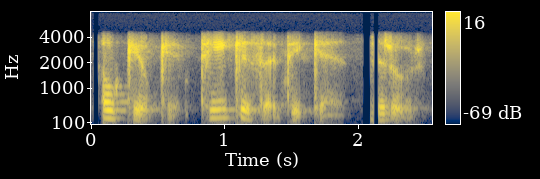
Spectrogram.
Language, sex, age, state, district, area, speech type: Punjabi, female, 30-45, Punjab, Firozpur, urban, conversation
